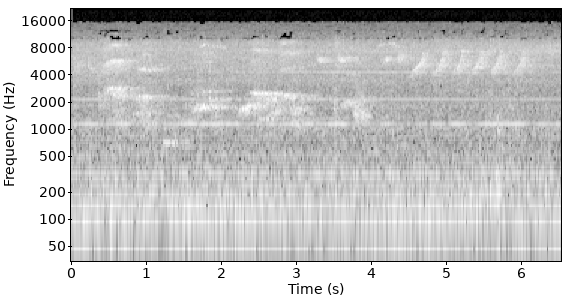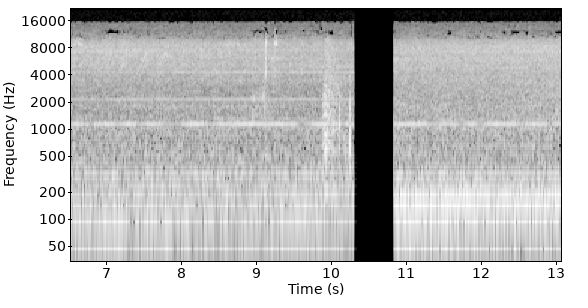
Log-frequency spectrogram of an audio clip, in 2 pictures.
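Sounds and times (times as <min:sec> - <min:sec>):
outdoor hum and low rumble: 0:00.0 - 0:13.0
bird chirping: 0:00.2 - 0:06.2.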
